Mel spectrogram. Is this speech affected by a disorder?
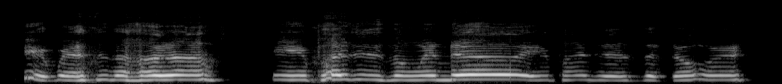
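Yes: Friedreich's ataxia.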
